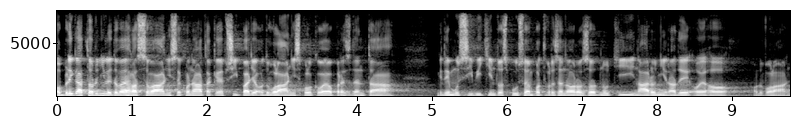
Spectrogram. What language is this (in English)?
Czech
